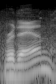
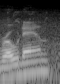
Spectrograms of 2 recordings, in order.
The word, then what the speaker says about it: Redan: actually you know what it is it's Rodan Redan it's a Redan it's r e d a n Redan Redan okay it's not Rodan no I looked it up okay I I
